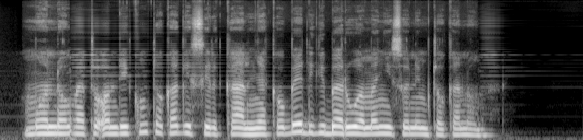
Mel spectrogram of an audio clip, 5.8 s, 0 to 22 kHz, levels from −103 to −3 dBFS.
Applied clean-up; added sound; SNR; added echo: neural mask model DeepFilterNet 3.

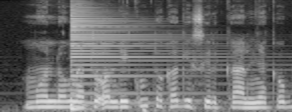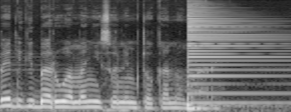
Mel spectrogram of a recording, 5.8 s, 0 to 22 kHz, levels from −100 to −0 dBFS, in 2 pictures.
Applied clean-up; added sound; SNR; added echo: none; Acoustic guitar; 5 dB; none.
